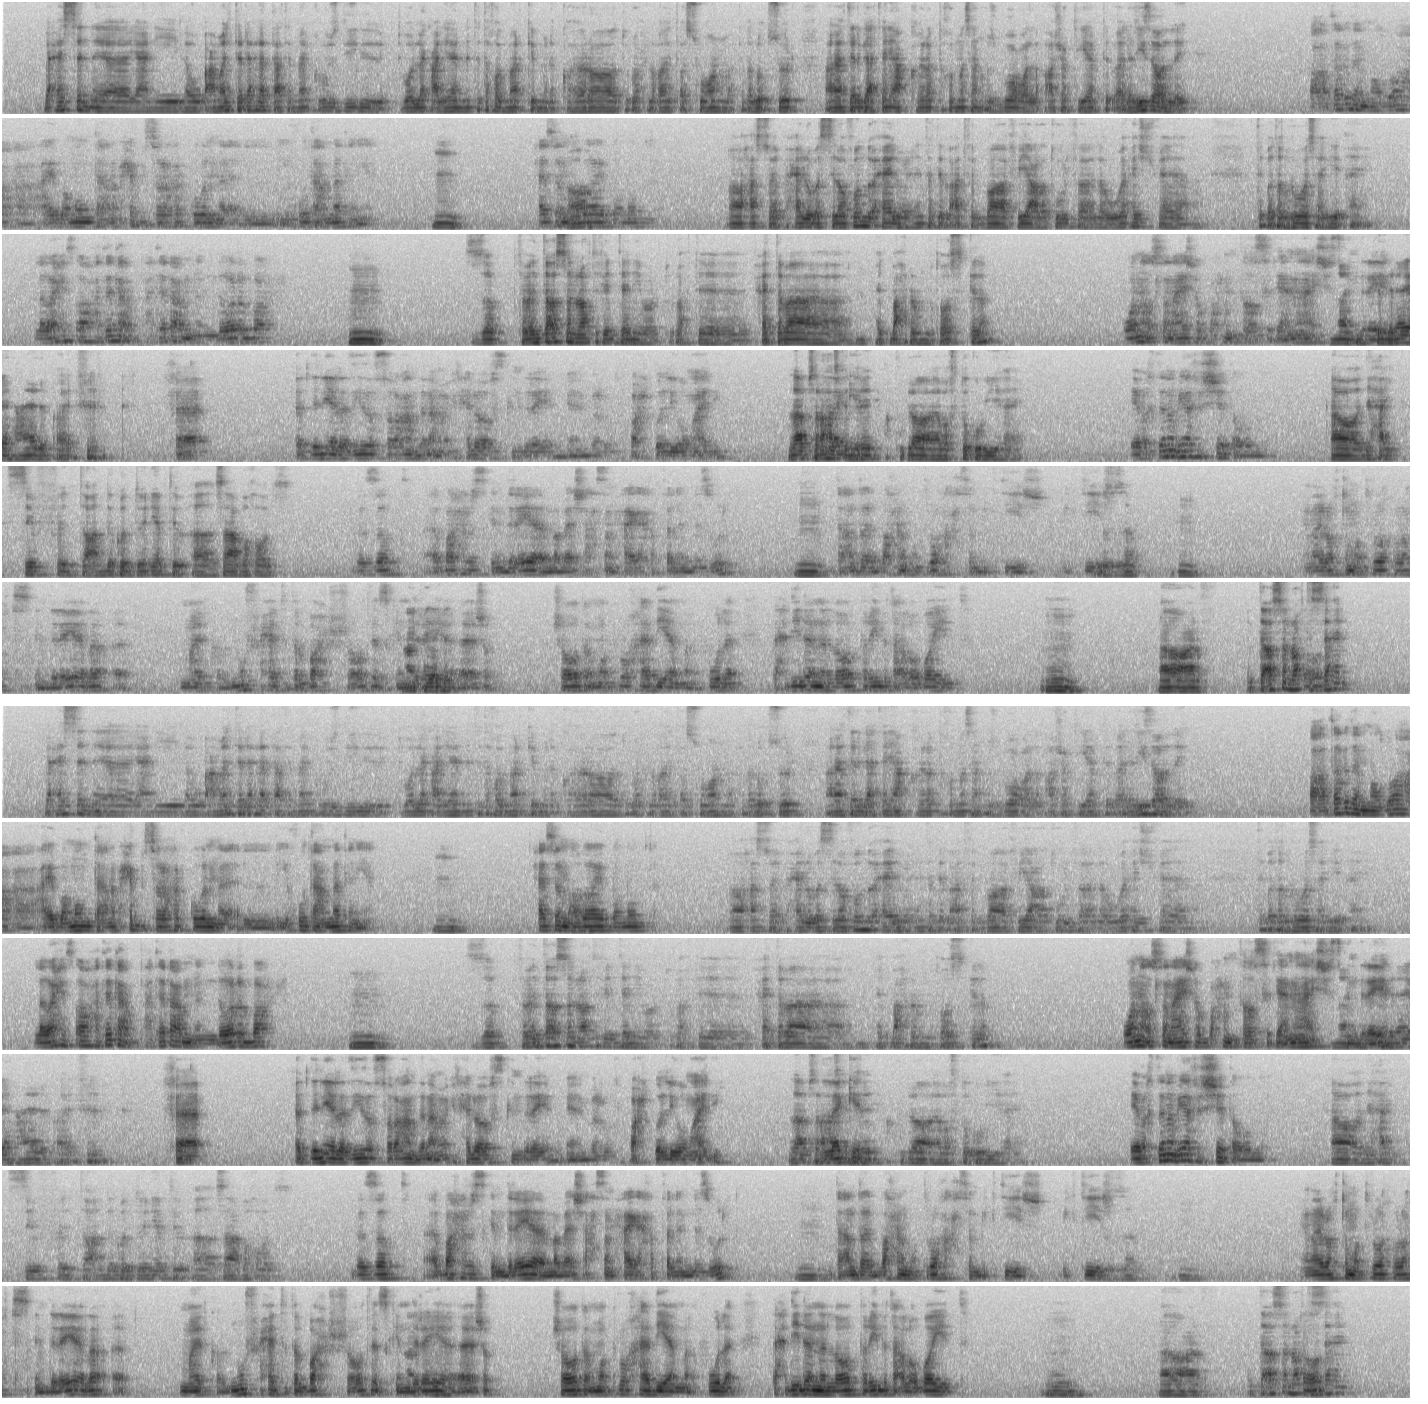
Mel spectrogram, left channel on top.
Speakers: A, on the left; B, on the right.
A: بحس ان يعني لو عملت الرحله بتاعت النايل كروز دي اللي كنت بقول لك عليها ان انت تاخد مركب من القاهره تروح لغايه اسوان وبعد كده الاقصر بعدها ترجع تاني على القاهره بتاخد مثلا اسبوع ولا 10 ايام تبقى لذيذه ولا ايه
B: أعتقد الموضوع هيبقى ممتع أنا بحب الصراحة ركوب الم... اليخوت عامة يعني
A: امم
B: حاسس الموضوع
A: اه
B: هيبقى ممتع
A: اه حاسه هيبقى حلو بس لو فندق حلو يعني انت هتبقى قاعد في البا فيه على طول فلو وحش فتبقى تجربه سيئه يعني
B: لو وحش اه هتتعب هتتعب من دوار البحر
A: امم بالظبط طب انت اصلا رحت فين تاني برضه رحت في حته بقى ناحيه بحر المتوسط كده
B: وانا اصلا عايش على البحر المتوسط يعني انا عايش في
A: ما
B: اسكندريه
A: في اسكندريه انا عارف <laughs>
B: ف... فالدنيا لذيذه الصراحه عندنا اماكن حلوه أوي في اسكندريه يعني بشوف البحر كل يوم عادي
A: لا بصراحة
B: لكن
A: اسكندرية دي محظوظة بختكوا بيها يعني
B: يا بختنا بيها في الشتاء والله
A: اه دي حقيقة الصيف انتوا عندكوا الدنيا بتبقى صعبة خالص
B: بالظبط بحر اسكندريه ما بقاش احسن حاجه حتى للنزول
A: امم
B: انت عندك بحر مطروح احسن بكتير بكتير
A: بالظبط امم
B: يعني انا رحت مطروح ورحت اسكندريه لا ما يتقارنوش في حتة البحر شواطئ اسكندرية
A: اه كده كده
B: آه، ش- شواطئ مطروح هادية مقفولة تحديدا اللي هو الطريق بتاع الأبيض
A: امم اه عارف انت اصلا رحت
B: شواطئ
A: الساحل؟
